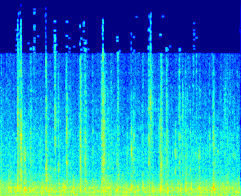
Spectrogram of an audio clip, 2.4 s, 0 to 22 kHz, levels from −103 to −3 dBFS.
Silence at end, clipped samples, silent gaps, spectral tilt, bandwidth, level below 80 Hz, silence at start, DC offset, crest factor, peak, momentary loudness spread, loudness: 0 s; under 0.1%; none; -2.5 dB/octave; over 20 kHz; -58 dBFS; 0 s; under 0.1%; 22 dB; -16 dBFS; 2 LU; -37 LUFS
